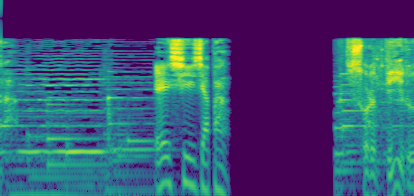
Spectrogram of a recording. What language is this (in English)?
Japanese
